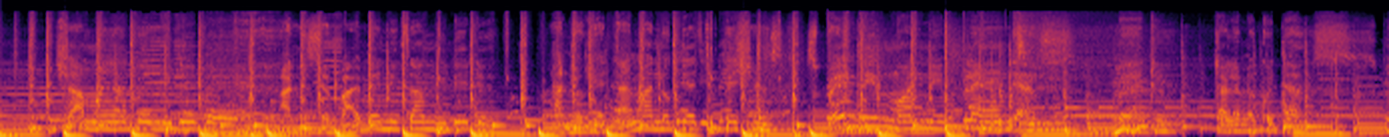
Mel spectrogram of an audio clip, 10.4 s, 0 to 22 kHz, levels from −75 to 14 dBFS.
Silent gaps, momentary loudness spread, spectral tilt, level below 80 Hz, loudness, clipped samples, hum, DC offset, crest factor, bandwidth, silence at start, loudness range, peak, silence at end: none; 4 LU; -5 dB/octave; -16 dBFS; -12 LUFS; under 0.1%; none; under 0.1%; 12 dB; 16.5 kHz; 0 s; 2 LU; 0 dBFS; 0 s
